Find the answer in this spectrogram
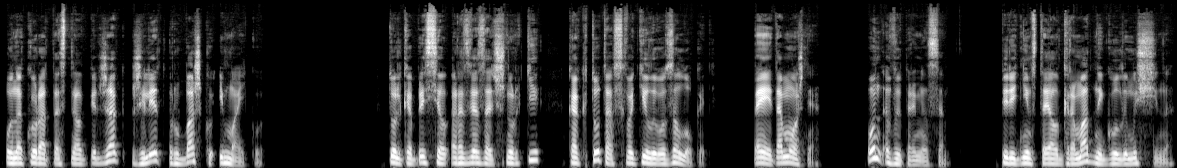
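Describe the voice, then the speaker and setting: A man's voice: medium pitch, animated, fairly quick, darkish tone, dry recording, clean studio sound. Man narrating an audiobook. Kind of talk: scripted narration.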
